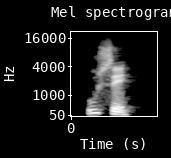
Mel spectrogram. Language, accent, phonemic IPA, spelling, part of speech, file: French, France, /u.se/, housser, verb, LL-Q150 (fra)-housser.wav
- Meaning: 1. to cover with a dustsheet 2. to dust (with a duster)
